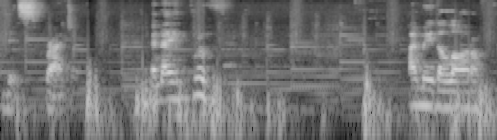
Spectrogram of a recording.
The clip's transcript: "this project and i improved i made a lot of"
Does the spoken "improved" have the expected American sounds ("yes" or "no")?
no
